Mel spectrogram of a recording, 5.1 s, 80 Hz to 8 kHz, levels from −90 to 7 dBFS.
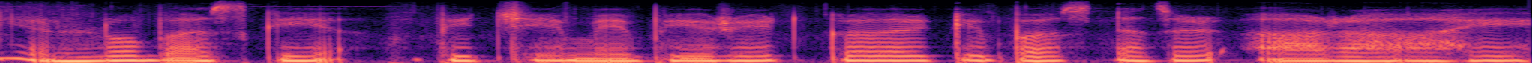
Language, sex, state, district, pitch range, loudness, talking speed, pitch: Hindi, female, Arunachal Pradesh, Lower Dibang Valley, 195-210 Hz, -14 LUFS, 165 wpm, 205 Hz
